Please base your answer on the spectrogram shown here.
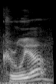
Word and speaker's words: Krujë: Krujë, yeah, we pronounce it Krujë. In fact, it's K-R-U-J-A. The J is silent.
